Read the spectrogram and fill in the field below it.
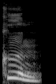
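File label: "кын", Komi, female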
